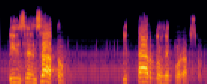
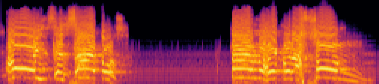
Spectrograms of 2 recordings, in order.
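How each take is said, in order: First: Said in the usual way. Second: Very slow, high, drawn-out shout; angry rebuke. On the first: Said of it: "¿Sabes lo que es un insensato?". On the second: Acted. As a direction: bellow it as the Lord scolding, stretching each word. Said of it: "el Señor te lo dijo bravo". (reprensión brava, a gritos)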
